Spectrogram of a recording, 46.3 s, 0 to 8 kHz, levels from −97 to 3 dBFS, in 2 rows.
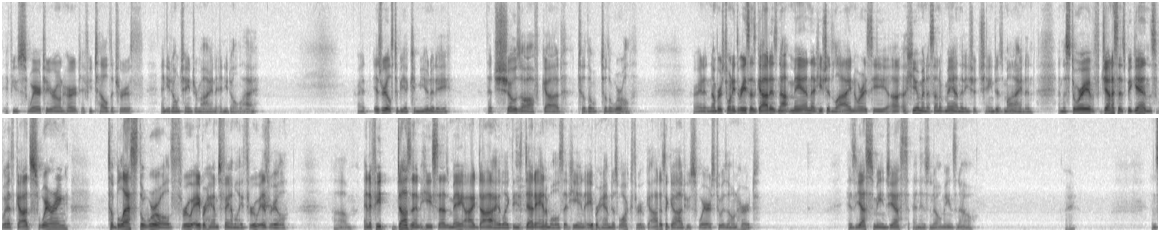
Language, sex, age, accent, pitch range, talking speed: English, male, 40-59, American, 120-140 Hz, 165 wpm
